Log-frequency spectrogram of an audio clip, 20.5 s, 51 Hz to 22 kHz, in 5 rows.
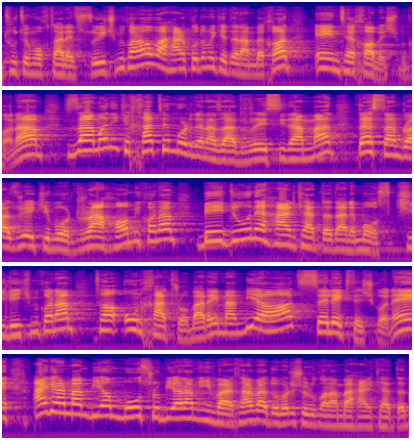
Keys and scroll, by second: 0.0-2.0 typing, 16.4 Escape, 18.5-20.4 typing.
